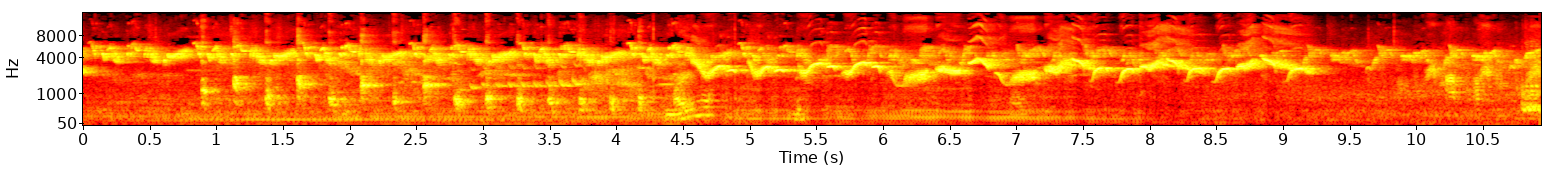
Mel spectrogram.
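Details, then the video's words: Chinese hwamei, tame and hand-carried in a cage, pours out loud high song: busy sharp chirps at first, then a flowing chain of bright upslurred and downslurred whistles. "Họa mi số 1129 Chim thuần sách tay hót cao cầu đấu tốt"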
